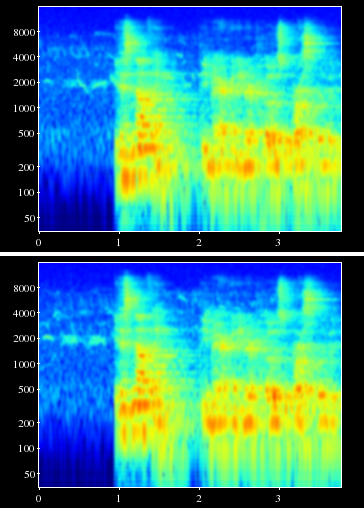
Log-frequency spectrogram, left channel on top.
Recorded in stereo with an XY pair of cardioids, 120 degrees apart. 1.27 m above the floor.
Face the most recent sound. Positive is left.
turn(degrees=45)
